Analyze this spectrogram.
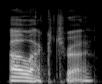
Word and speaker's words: Alectra: do you pronounce it Electra Electra yes how do you pronounce it if it's e Electra Electra Electra so Electra yeah I like that M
